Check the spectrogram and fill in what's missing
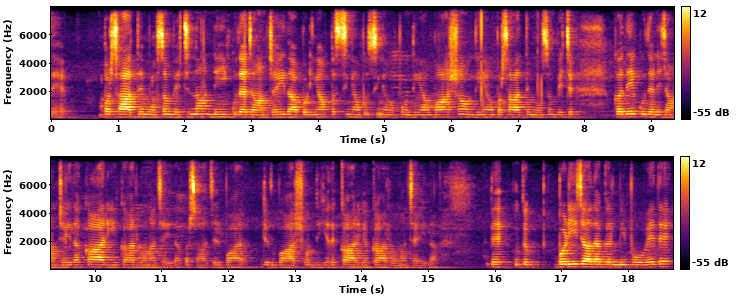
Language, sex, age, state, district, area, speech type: Dogri, female, 30-45, Jammu and Kashmir, Reasi, rural, spontaneous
